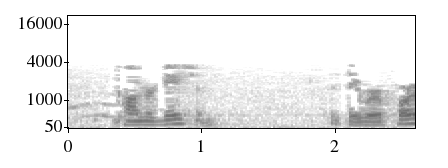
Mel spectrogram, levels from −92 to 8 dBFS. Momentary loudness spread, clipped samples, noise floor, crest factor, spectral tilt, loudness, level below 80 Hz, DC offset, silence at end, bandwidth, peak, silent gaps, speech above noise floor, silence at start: 18 LU; under 0.1%; -67 dBFS; 20 dB; -5 dB/octave; -42 LUFS; -76 dBFS; under 0.1%; 0 s; 3.8 kHz; -22 dBFS; none; 27 dB; 0 s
